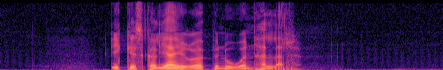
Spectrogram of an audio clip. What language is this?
Norwegian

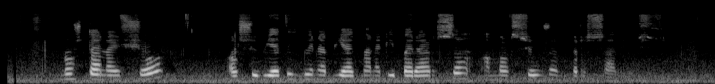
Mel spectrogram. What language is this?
Catalan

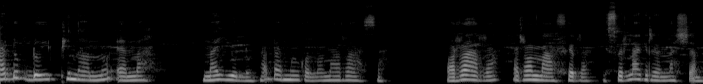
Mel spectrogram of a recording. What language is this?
Masai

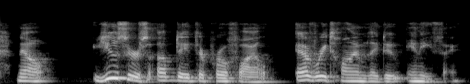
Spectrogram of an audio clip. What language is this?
English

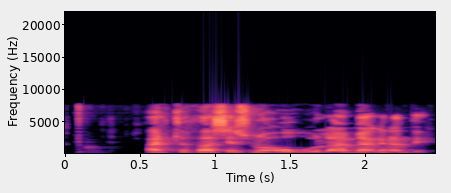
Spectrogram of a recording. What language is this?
Icelandic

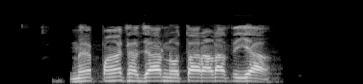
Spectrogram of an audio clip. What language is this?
Sansi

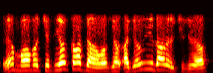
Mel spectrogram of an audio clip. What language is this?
Kashmiri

